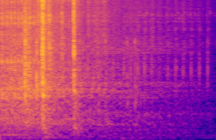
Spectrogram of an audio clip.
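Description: Indoor sports-hall background noise with a low hum and a few sharp clicks, fading out to silence about a second and a half in.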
